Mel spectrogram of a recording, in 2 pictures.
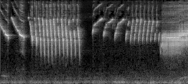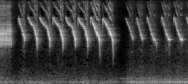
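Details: Canary singing as a teaching model for young birds: rapid rolling trills, a harsh buzzy burst, then a series of repeated downward-sweeping whistled notes, with a faint low hum beneath.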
